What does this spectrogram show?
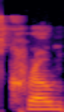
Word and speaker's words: Krohn: k k r i it's Crone KR o hn so just Google me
